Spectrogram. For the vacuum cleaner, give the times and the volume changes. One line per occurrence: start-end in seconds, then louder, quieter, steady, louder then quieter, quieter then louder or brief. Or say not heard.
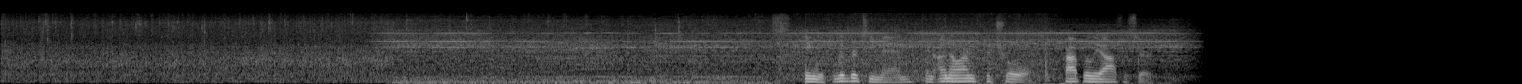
3.6-12.1 steady.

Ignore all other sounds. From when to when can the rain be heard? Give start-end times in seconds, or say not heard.
0.0-10.8.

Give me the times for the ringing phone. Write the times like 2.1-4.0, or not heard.
not heard.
